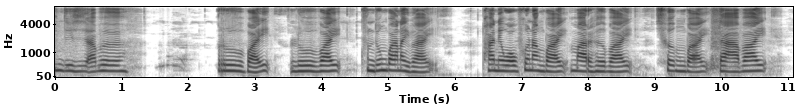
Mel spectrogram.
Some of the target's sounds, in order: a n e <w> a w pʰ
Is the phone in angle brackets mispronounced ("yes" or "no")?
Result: no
